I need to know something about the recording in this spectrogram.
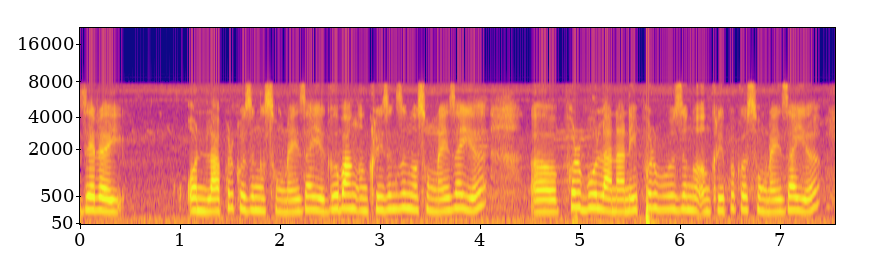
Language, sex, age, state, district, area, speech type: Bodo, female, 18-30, Assam, Udalguri, urban, spontaneous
